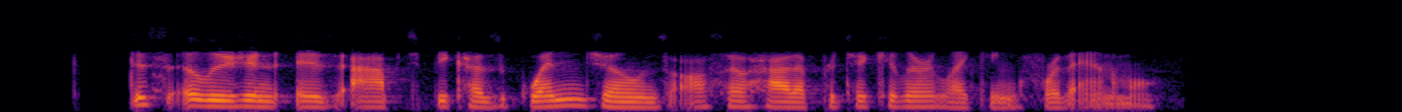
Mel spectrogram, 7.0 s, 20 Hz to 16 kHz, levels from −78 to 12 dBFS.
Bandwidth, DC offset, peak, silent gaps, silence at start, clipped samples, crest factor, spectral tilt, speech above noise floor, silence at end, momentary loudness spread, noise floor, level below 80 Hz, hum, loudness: 6 kHz; under 0.1%; -2 dBFS; none; 0.65 s; under 0.1%; 20 dB; -9 dB/octave; over 69 dB; 1.25 s; 9 LU; under -90 dBFS; -62 dBFS; none; -21 LUFS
